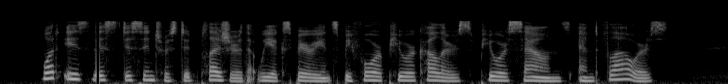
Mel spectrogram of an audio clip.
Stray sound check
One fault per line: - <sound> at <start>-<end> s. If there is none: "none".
- dropout at 1.0-1.0 s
